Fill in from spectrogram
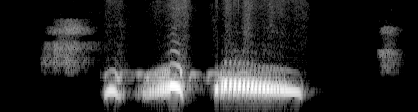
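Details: Spotted dove decoy in the morning, calling to draw in wild birds. It gives a single phrase: a short clipped note, a rising throaty coo, then a long buzzy coo that slides downward.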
